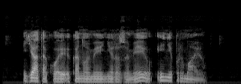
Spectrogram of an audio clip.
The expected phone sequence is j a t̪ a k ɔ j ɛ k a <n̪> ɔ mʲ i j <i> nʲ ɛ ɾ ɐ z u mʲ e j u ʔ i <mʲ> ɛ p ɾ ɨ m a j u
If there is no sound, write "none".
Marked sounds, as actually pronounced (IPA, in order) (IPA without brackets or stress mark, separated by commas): n̪, i, nʲ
